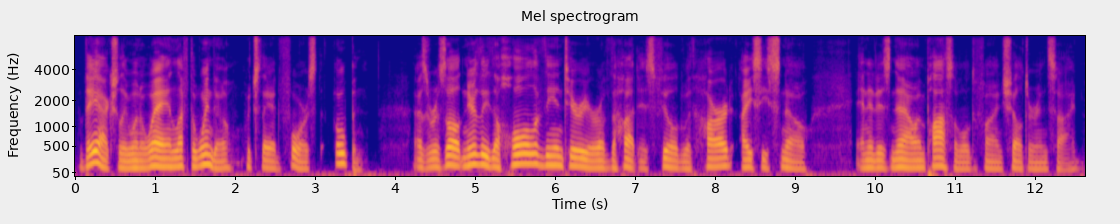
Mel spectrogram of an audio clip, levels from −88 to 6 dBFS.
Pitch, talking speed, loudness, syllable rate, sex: 125 Hz, 195 wpm, -17 LUFS, 5.4 syllables/s, male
